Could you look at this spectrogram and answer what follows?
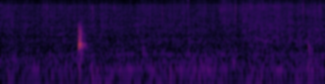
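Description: Eggplant fries in oil in a pan on medium heat, a steady close hiss and crackle with one sharp pop early on and faint utensil clinks, no voices.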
